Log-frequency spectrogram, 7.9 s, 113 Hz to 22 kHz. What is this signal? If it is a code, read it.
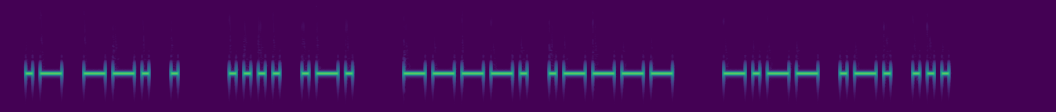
Morse code, heard as a keyed tone, about 22 wpm, 700 Hz. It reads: AGE HR 91 YRS
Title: K1USN SST QSO Practice 22wpm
